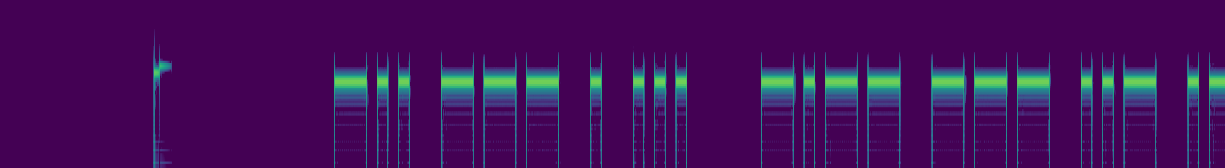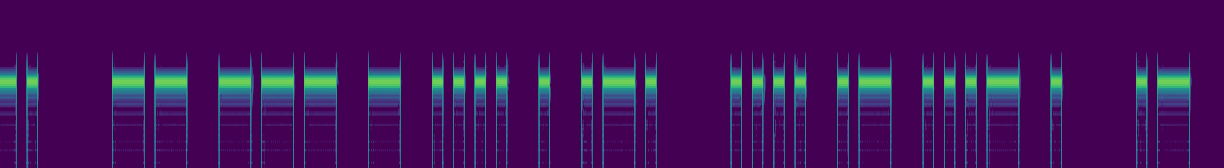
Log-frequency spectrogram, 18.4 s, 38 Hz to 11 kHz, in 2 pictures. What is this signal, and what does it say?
Morse code, heard as a keyed tone, about 15 wpm, 700 Hz. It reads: DOES YOUR MOTHER HAVE A
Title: Sentences from Top 1400 Words 15wpm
